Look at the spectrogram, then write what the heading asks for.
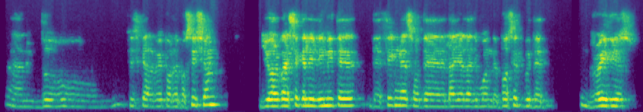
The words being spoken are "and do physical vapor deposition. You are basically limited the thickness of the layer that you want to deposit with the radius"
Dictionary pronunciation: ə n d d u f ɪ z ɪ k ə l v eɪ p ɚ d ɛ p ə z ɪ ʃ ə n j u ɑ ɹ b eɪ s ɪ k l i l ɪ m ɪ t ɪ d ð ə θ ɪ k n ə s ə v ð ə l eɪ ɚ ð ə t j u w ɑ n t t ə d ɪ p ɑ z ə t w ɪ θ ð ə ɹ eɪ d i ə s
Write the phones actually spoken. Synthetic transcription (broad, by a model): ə n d d u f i s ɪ k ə l w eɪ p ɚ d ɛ p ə s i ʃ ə n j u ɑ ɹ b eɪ s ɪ k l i l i m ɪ t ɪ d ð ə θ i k n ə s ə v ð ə l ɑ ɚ ð ə t j u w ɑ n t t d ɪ p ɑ s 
